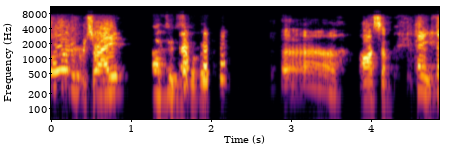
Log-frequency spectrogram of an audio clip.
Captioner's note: laughs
